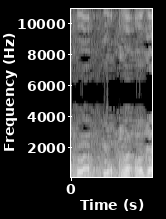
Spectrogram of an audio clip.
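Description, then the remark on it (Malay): A man's voice imitates water sloshing against a capsized boat, repeating a rhythmic "kelak-keluk" sound about four times in quick succession, clear, ending with a short spoken word. “kalau air gak bunyi keluk kelak keluk kelak keluk kelak air hok bertepuk di antara kalau kita kata perahu balik ni perahu balik tu bila air kucah tengah tu bunyi keluk”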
